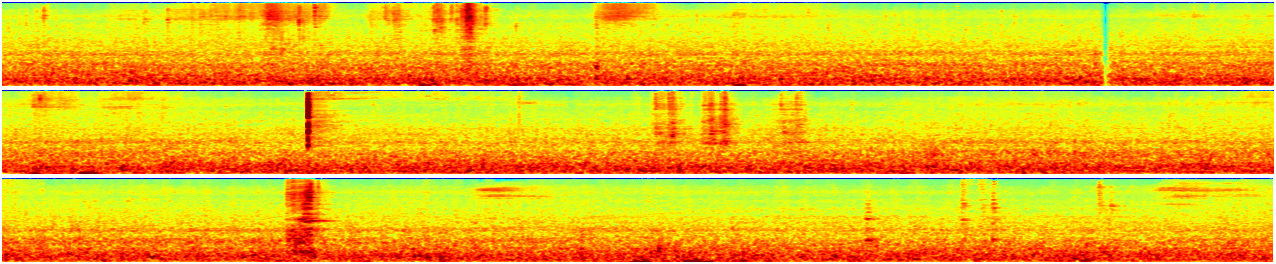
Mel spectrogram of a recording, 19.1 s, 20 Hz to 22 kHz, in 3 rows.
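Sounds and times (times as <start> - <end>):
steady low hiss: 2.9 - 19.0.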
